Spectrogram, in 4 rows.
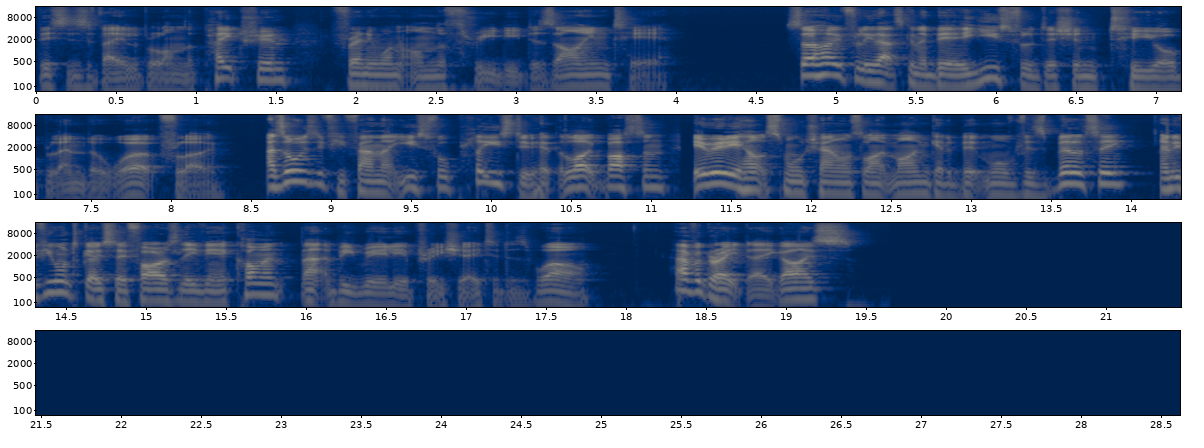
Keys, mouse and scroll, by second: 2.1 shift+middle click, 14.9 middle click.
